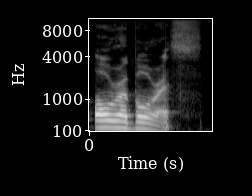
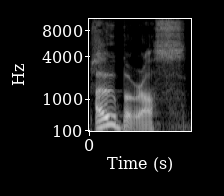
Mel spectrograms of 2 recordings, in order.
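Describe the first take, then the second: First: Ouroboros said slowly as or-uh-BOR-os; Ouroboros, each syllable pronounced; careful full name. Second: Oberos said as OH-ber-os, middle syllable dropped; Oberos, clipped to three syllables; Oberos, said wrongly as OH-buh-ros; mispronounced name. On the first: Shown as a demonstration. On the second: Real, not acted. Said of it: "O-, Ouroboros".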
